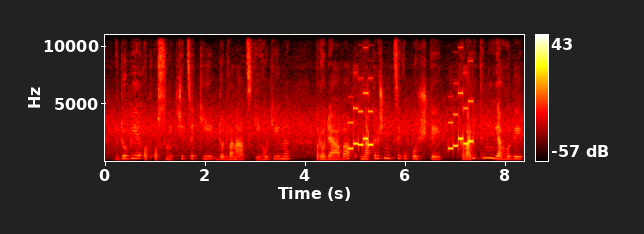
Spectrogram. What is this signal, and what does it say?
Five-tone selective call (CCIR), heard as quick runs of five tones, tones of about 100 ms. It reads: 16505 14068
